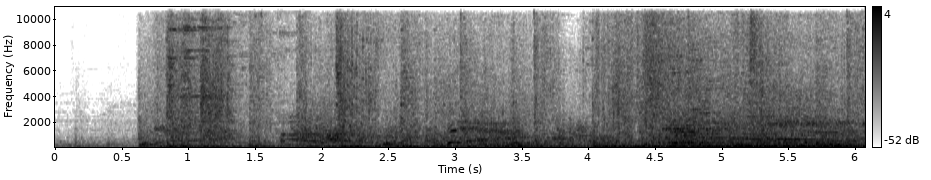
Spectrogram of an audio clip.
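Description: Game spell effects burst and crackle in rapid succession during a fight.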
